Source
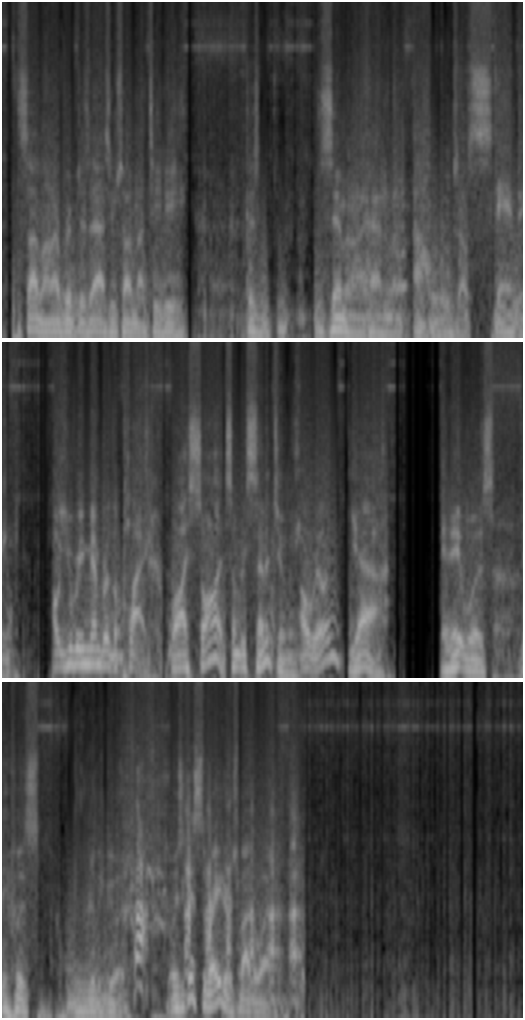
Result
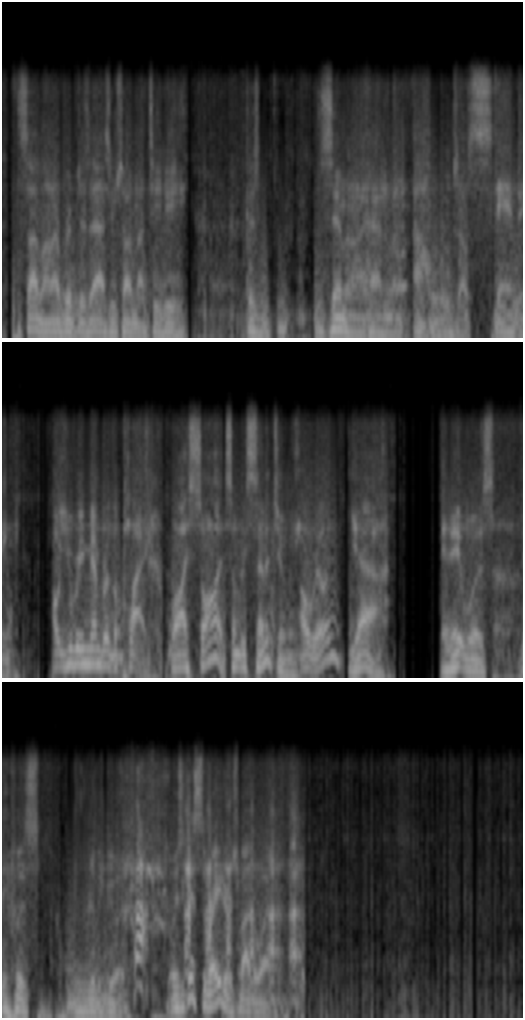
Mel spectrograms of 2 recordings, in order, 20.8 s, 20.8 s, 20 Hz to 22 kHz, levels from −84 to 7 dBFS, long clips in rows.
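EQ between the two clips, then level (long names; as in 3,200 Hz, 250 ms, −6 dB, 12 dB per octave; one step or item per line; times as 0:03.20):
elliptic low-pass filter 9,100 Hz, stop band 80 dB
dynamic equaliser 2,700 Hz, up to +8 dB, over −54 dBFS, Q 7.9
−3.0 dB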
